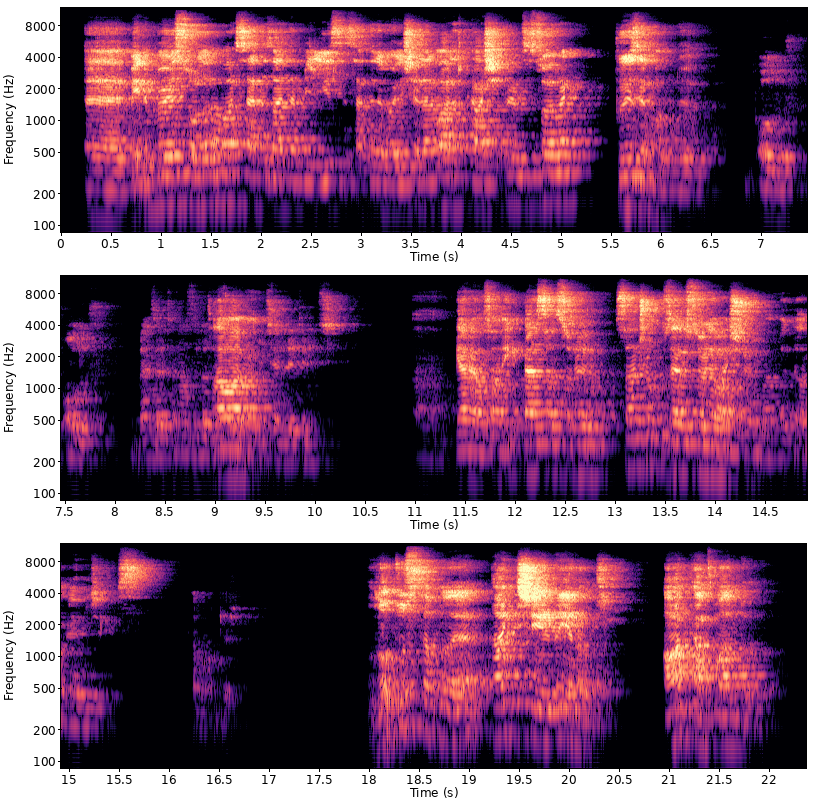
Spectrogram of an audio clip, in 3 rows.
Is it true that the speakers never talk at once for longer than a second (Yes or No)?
Yes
